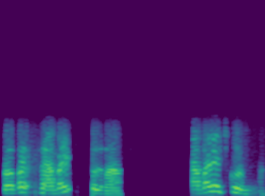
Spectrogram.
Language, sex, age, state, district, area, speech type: Sindhi, female, 60+, Uttar Pradesh, Lucknow, rural, conversation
